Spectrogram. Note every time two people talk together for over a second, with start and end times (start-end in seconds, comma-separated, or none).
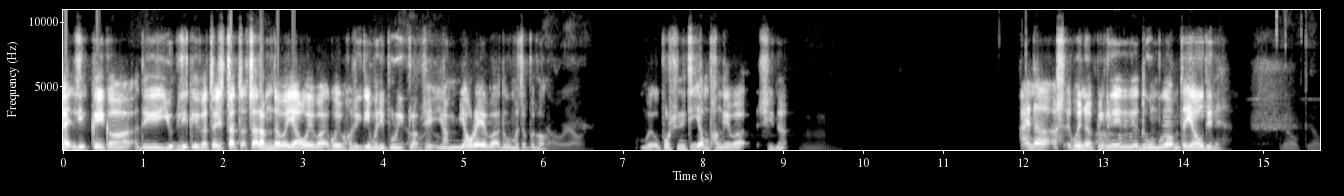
none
